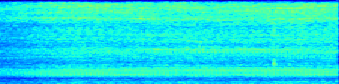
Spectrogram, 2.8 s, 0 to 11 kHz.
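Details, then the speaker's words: 65-year-old 1954 Mayflower oil furnace burner running, with a new motor and coupling to be ordered: steady, even roar with a low rumble and no knocking, rattle or squeal, firing cleanly. "all right let's see what happens she sounds so pretty we'll mark like all that sounds beautiful"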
